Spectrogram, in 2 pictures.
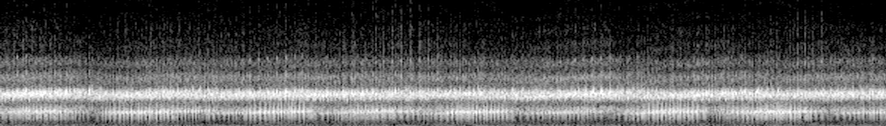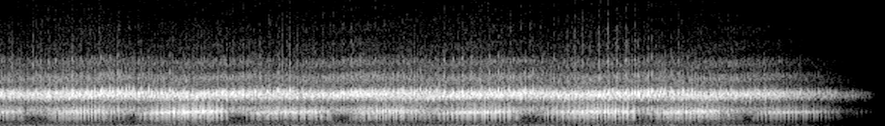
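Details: Arizona spadefoot toads in full chorus: a continuous high drone overlaid by short nasal bleats repeating roughly every three-quarters of a second, many callers overlapping, fading out at the end.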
